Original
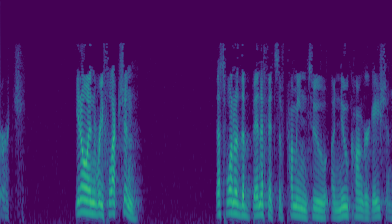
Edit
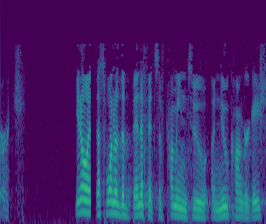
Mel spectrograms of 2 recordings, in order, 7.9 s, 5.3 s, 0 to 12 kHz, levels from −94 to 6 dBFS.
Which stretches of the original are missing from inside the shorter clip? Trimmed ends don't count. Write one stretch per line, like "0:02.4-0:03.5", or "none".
0:01.8-0:04.2

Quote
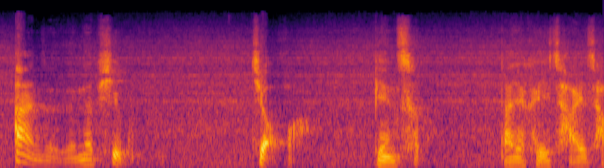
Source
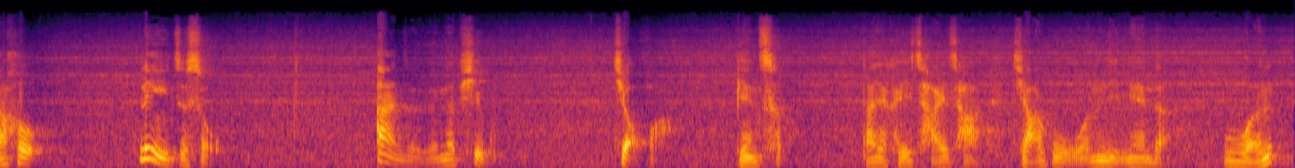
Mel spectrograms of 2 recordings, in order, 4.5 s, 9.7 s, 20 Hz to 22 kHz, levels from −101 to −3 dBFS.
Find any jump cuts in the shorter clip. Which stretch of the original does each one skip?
none

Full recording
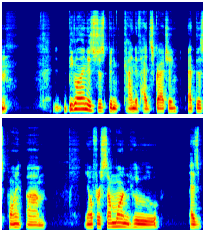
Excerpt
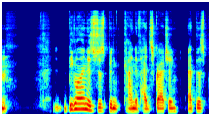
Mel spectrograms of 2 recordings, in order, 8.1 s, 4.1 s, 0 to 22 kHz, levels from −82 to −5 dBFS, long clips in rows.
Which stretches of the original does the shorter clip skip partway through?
none

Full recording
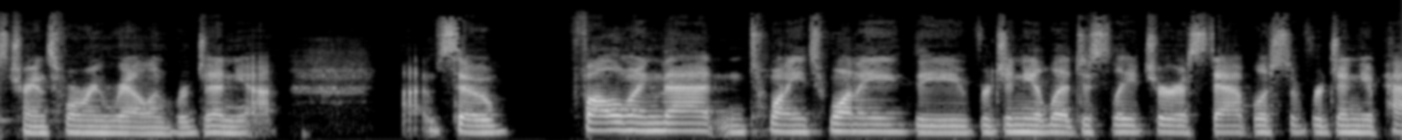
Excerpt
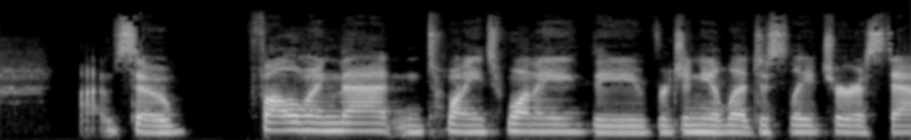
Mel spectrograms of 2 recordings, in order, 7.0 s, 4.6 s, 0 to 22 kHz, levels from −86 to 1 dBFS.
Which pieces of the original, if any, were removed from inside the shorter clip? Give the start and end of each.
none

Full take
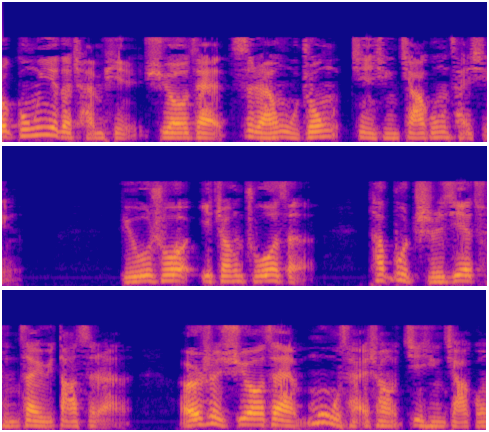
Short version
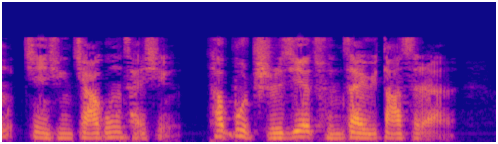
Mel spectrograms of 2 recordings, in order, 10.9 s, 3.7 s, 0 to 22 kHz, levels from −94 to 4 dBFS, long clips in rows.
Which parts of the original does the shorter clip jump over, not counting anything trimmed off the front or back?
0:03.9-0:06.3

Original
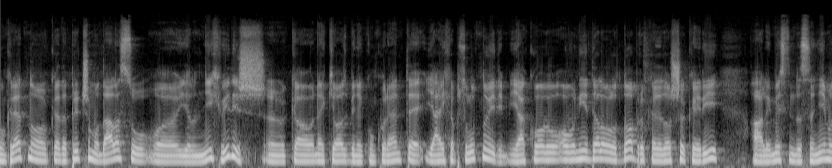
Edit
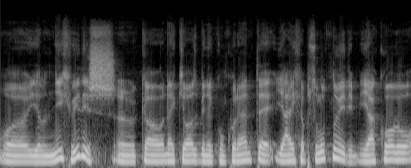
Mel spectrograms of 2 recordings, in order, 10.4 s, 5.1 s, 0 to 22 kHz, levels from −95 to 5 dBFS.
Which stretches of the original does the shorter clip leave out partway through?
none

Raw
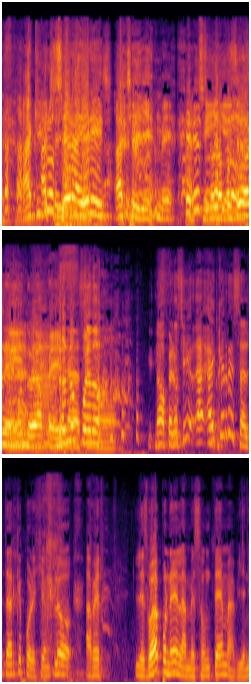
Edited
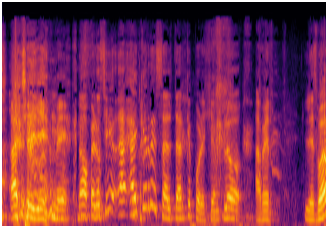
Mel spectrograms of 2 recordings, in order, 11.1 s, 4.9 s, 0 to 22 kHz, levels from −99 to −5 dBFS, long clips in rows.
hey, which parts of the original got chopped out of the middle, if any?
0:02.7-0:06.0

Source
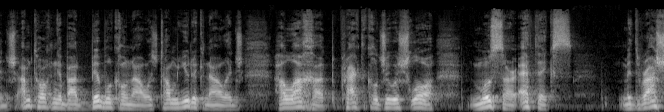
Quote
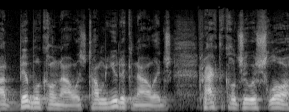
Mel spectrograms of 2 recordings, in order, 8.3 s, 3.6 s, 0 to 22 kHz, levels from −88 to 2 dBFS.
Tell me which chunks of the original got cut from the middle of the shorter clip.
0:03.4-0:04.2

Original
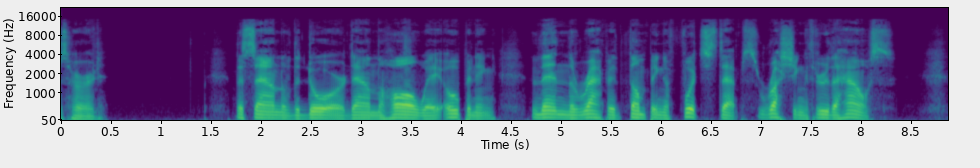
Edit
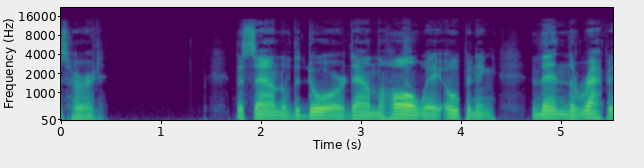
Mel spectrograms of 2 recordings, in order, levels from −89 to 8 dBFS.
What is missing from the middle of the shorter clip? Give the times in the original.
none

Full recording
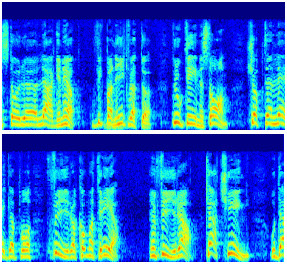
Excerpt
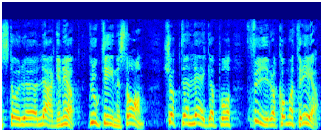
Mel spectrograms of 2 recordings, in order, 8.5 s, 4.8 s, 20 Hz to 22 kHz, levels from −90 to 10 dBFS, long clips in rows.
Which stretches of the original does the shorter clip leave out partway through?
0:01.2-0:02.4

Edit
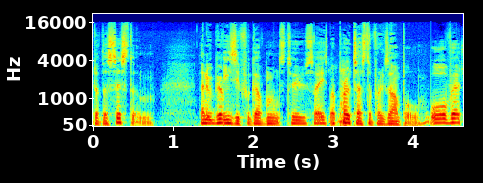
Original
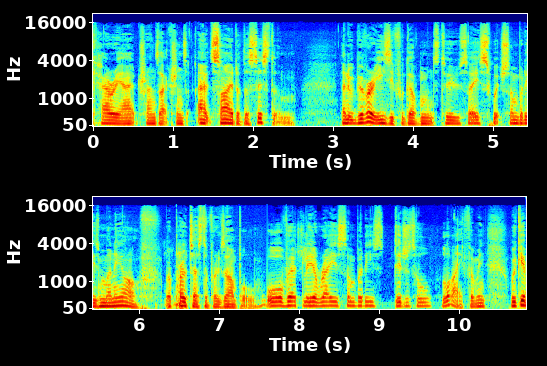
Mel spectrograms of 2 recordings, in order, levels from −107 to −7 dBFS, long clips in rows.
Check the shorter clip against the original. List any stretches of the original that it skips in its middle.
0:03.4-0:03.6
0:04.8-0:06.3

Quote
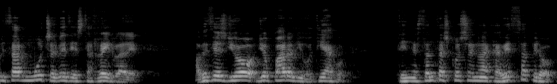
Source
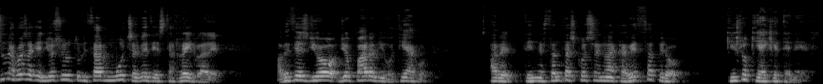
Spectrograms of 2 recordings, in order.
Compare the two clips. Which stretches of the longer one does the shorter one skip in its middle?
0:04.8-0:05.2

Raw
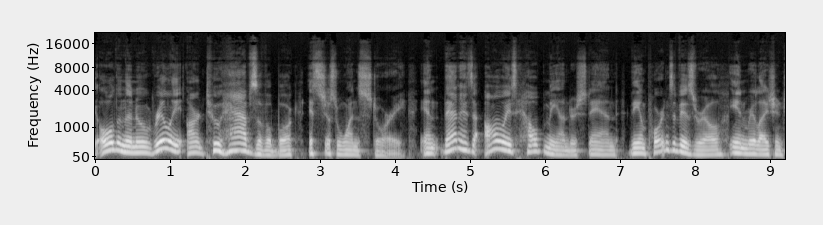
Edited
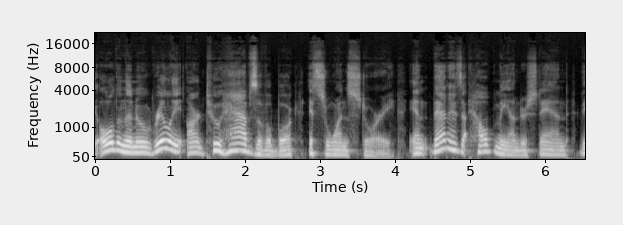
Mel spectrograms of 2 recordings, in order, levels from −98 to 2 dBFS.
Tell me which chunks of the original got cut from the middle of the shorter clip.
0:03.0-0:03.2
0:05.1-0:05.6

